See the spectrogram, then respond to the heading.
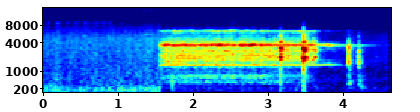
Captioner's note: telephone ringing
